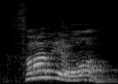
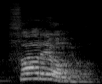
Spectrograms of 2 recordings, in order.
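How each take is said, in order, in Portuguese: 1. A palavra começa com som de F. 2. A palavra começa com som de F.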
